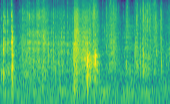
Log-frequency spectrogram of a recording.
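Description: Paper crumpled and crinkled by hand in a quiet room, a few crisp bursts of crackling scattered over a few seconds with a sharper crunch midway.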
